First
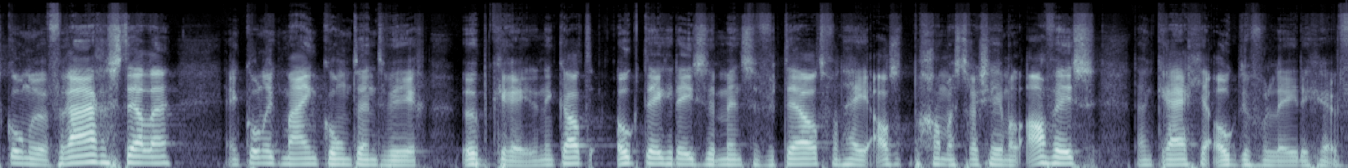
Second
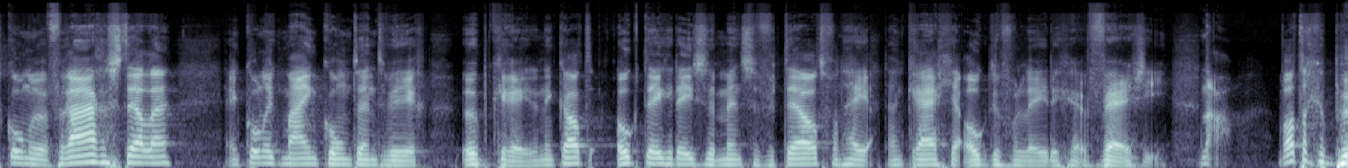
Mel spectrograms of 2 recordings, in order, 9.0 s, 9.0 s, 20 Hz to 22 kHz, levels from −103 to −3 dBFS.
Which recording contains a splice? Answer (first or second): second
